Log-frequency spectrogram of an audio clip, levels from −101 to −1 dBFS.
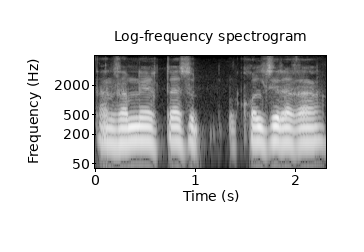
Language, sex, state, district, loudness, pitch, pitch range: Bengali, male, Assam, Hailakandi, -15 LUFS, 140 Hz, 135-140 Hz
